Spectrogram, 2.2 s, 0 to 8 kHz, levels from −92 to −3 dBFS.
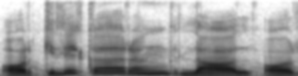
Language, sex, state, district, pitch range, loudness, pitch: Hindi, female, Punjab, Kapurthala, 220-280 Hz, -13 LUFS, 235 Hz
